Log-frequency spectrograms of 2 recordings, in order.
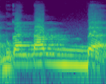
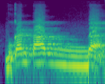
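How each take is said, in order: The two takes are said the same way.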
